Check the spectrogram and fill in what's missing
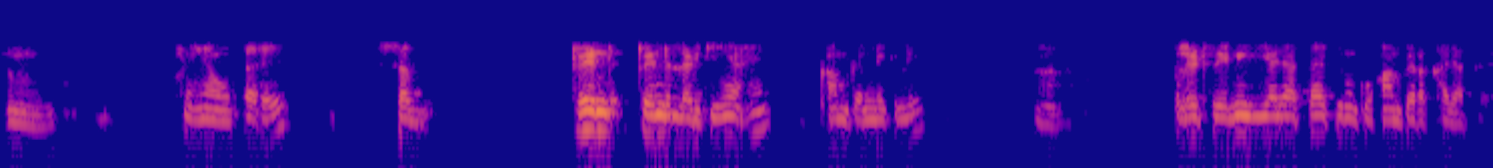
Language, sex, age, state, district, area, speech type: Hindi, male, 30-45, Uttar Pradesh, Jaunpur, rural, conversation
